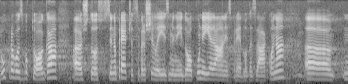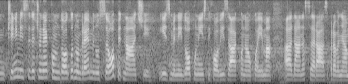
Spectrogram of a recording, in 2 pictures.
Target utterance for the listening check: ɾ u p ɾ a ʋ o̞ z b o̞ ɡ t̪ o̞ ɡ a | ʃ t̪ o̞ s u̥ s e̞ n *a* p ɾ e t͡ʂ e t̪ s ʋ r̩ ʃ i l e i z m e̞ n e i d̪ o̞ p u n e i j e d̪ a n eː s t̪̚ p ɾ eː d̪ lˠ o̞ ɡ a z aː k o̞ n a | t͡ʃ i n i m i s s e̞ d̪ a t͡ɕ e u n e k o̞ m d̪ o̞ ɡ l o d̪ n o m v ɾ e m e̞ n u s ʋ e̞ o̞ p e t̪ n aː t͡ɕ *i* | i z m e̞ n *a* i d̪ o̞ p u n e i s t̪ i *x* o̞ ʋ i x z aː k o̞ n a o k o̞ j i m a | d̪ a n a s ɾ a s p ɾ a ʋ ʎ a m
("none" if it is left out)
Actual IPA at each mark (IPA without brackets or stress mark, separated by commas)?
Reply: a, i, e, x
